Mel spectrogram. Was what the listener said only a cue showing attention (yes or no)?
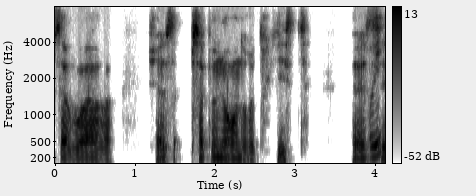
yes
